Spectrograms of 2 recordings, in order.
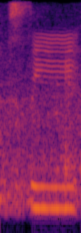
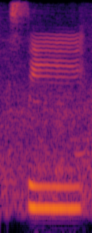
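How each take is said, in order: First: The pitch stays steady in the middle. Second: The same.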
